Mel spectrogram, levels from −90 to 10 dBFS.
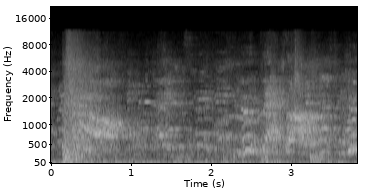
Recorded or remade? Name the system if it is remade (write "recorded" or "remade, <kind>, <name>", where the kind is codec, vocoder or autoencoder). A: remade, vocoder, BigVGAN v2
